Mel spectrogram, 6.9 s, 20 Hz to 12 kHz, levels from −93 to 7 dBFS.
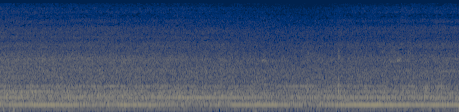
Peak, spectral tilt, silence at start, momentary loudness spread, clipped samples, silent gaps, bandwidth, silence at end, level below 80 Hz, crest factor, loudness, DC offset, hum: -24 dBFS; -7 dB/octave; 0 s; 3 LU; under 0.1%; none; 11 kHz; 0 s; -62 dBFS; 14 dB; -38 LUFS; under 0.1%; none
